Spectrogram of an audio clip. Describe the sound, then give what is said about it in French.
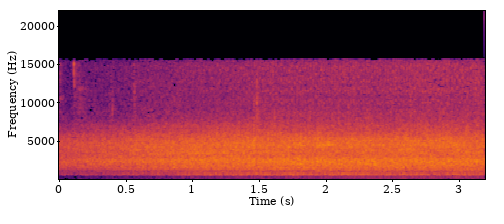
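The crowd at the Vélodrome stadium in Marseille gives a sustained ovation as Alexis Sanchez is substituted off, a dense, steady wash of applause and cheering that swells slightly at first and then holds loud and even throughout, with no voices speaking over it. “Écoutez l'ovation.”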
